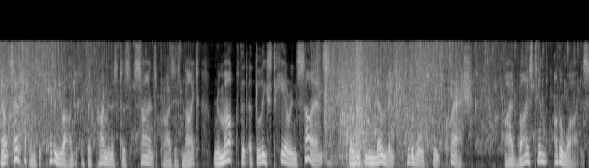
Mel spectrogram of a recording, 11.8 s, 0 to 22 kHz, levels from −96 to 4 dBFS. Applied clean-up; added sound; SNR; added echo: none; Bathtub (filling or washing) / Splash, splatter; 9 dB; none.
